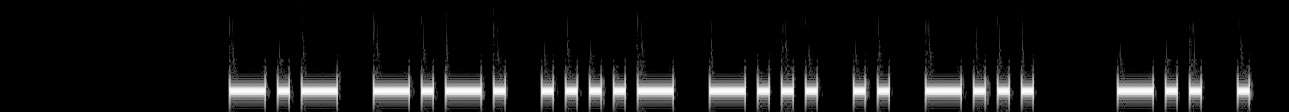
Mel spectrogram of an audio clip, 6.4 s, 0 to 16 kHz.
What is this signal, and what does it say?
Morse code, heard as a keyed tone, about 21 wpm, 700 Hz. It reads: KC4BIB DE
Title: USA Callsign DE Callsign - 6 Characters - 20wpm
